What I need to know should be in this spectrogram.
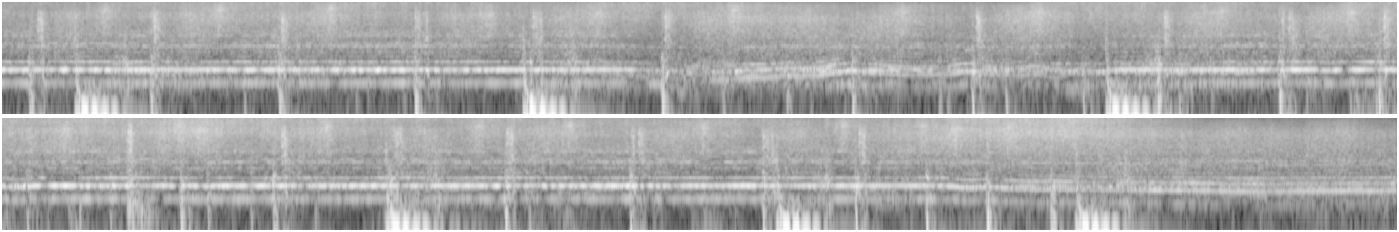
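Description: A jet ski engine drones at speed, its pitch rising and falling through turns.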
